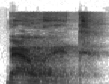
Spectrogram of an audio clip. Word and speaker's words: phthalate: Well, that's salt, but anything that says the word phthalate, and that's spelled PHTH. It's one of those crazy words, a phthalate, if you want Yeah. it, but it's phthalate, PHTHALATE.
